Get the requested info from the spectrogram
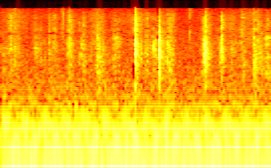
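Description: Computer keyboard being typed on: a handful of separate keystroke clicks, spaced irregularly, over a faint steady electrical hum.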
